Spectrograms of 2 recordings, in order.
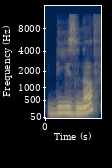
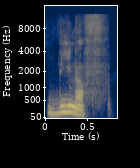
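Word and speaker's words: dix-neuf: अब अगले वाले में न इज not vowel, so इट्स नॉट दीज नफ, इट्स दी नफ।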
